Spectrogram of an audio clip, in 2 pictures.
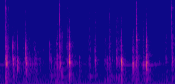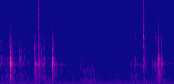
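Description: Fingertips with long, dark-polished nails tap and type on a full-size, typewriter-style computer keyboard with hollow keys and round, chrome-rimmed keycaps. About nineteen sharp, bright clicks come in an irregular rhythm, each with a quick, hollow clack, followed by a short pause before a few more taps.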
